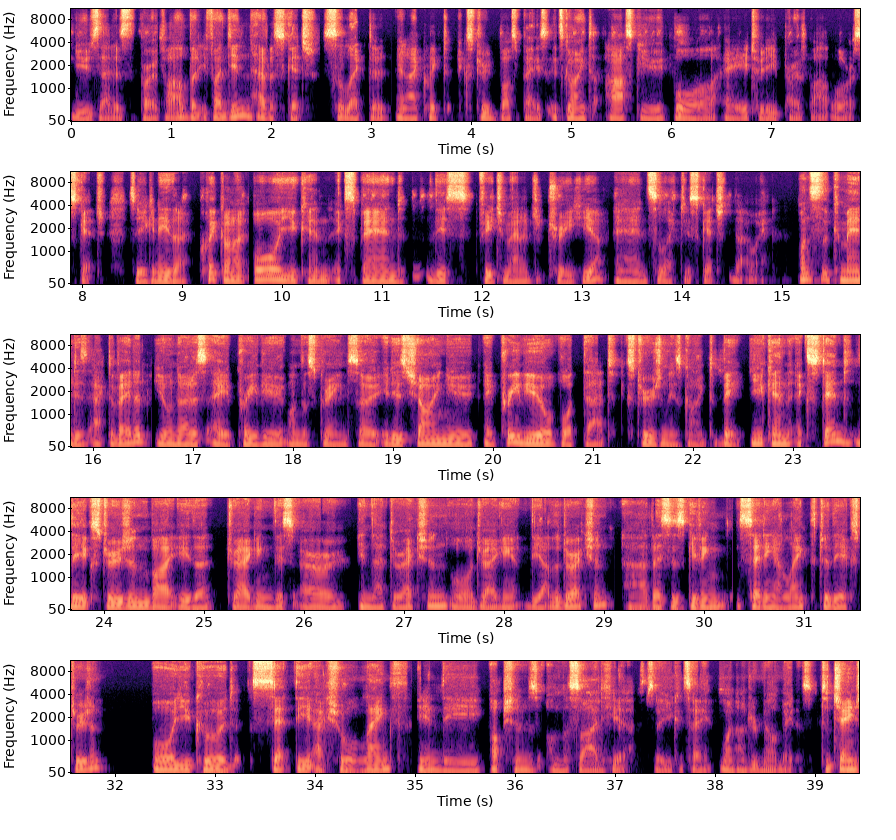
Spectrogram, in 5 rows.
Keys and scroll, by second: 0.8 Escape, 34.9 typing, 37.1 Tab.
